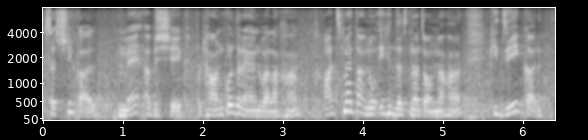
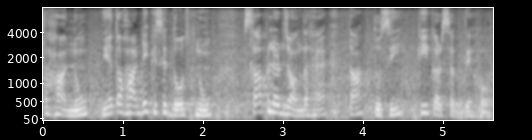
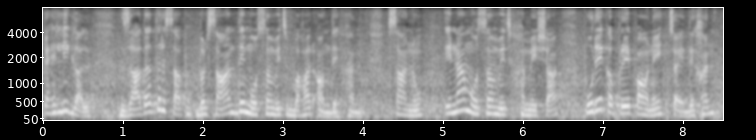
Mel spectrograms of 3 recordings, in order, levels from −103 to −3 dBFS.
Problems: none marked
